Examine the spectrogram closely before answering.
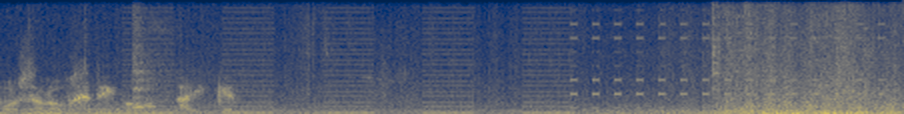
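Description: A missile warning beeps rapidly.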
